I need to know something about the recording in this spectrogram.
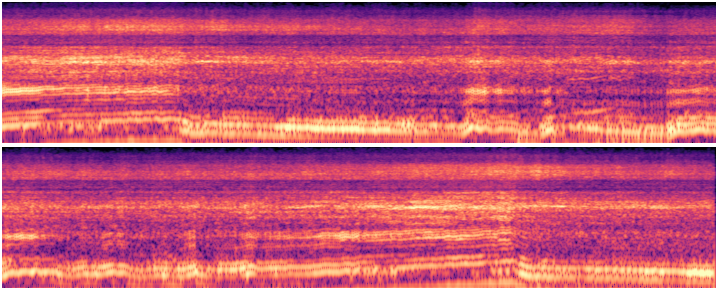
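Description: A dirt bike engine revs and shifts gears while riding a dirt trail.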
